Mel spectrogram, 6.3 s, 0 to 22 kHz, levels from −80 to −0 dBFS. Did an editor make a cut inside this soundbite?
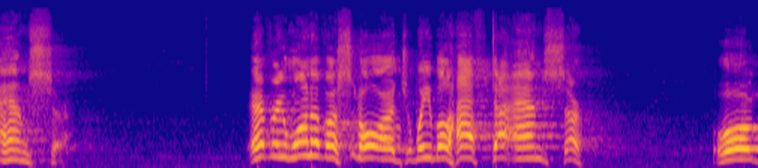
yes; 1 cut; at 3.3 s

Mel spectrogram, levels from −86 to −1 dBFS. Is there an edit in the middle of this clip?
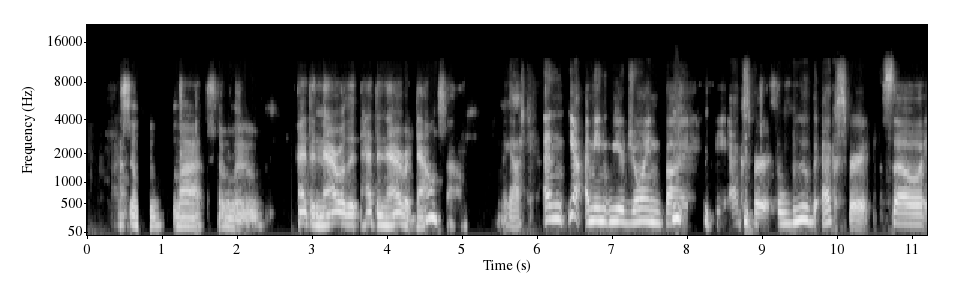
no; 0 cuts

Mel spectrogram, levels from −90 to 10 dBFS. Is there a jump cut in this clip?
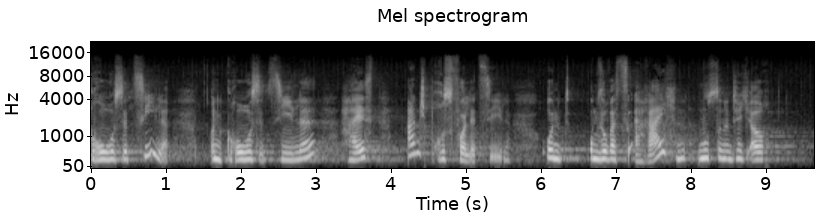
no; 0 cuts

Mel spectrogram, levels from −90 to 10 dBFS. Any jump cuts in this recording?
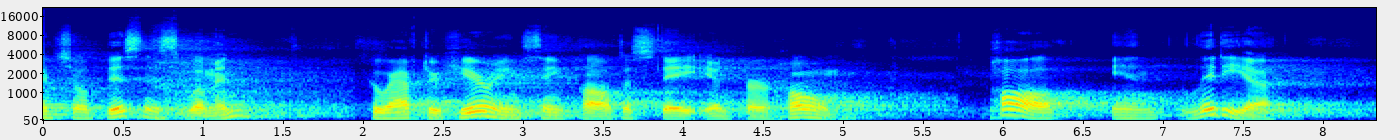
yes; 3 cuts; at 1.9 s, 3.4 s, 5.9 s

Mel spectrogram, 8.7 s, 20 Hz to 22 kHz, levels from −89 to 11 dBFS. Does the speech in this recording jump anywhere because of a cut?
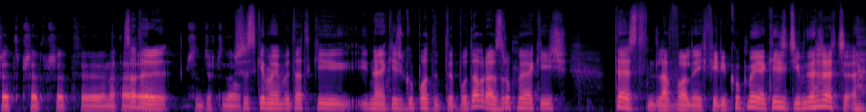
no; 0 cuts

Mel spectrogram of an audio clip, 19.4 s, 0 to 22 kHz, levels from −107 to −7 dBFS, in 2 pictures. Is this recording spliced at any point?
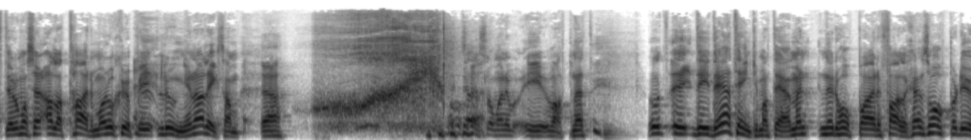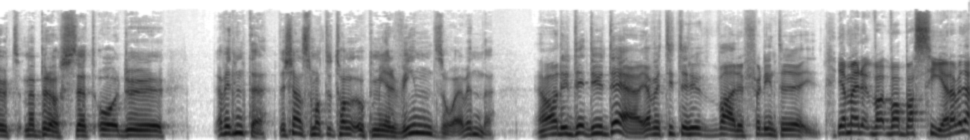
no; 0 cuts

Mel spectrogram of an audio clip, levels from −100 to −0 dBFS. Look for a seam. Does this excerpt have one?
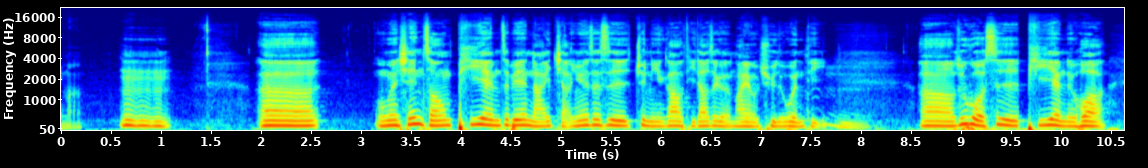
no; 0 cuts

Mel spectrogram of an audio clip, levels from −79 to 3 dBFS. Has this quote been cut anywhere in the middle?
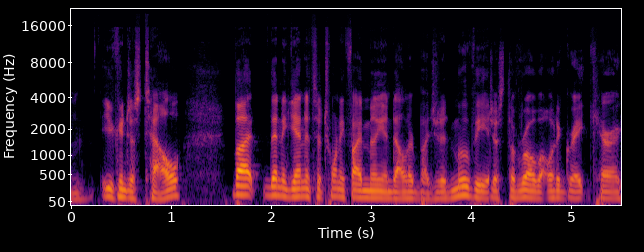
yes; 1 cut; at 4.2 s

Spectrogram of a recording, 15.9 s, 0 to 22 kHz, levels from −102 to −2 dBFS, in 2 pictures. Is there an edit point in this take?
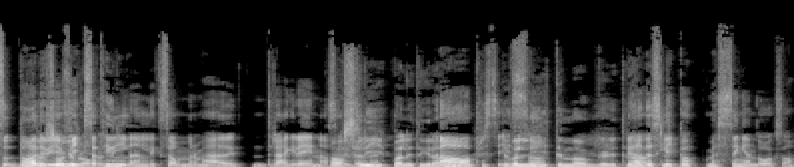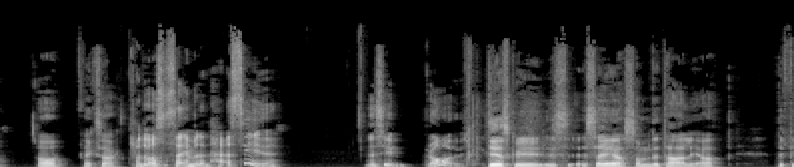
no; 0 cuts

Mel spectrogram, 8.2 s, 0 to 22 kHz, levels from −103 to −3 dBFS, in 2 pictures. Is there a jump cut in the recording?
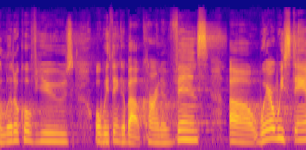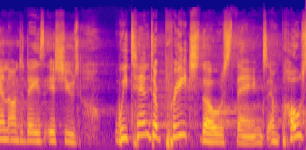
yes; 1 cut; at 3.0 s

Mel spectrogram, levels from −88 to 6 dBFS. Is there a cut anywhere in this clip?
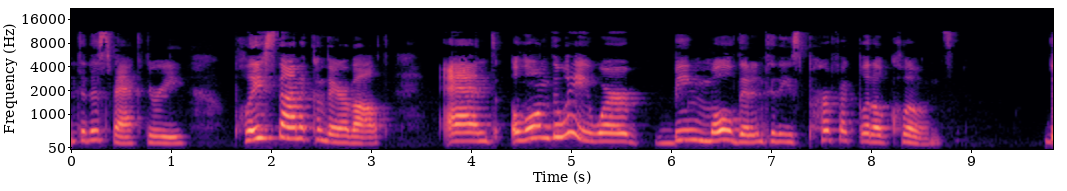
no; 0 cuts

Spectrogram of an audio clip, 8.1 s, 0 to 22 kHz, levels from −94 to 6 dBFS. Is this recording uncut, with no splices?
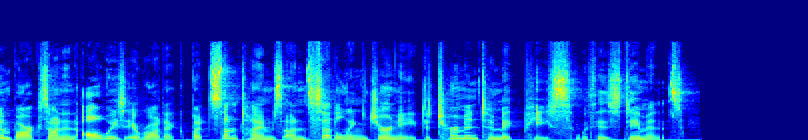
yes; 0 cuts

